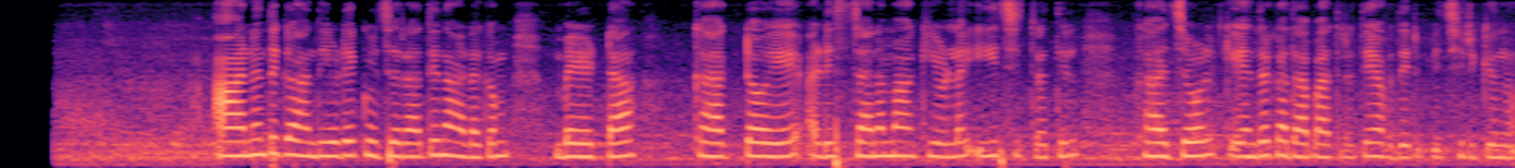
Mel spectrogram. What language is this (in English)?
Malayalam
